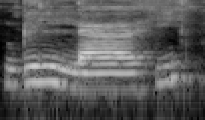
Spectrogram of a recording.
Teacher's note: لام کے اوپر کھڑا زبر ہے اس لیے ایک الف کے برابر اس کو ہم کھینچ کے پڑھیں گے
